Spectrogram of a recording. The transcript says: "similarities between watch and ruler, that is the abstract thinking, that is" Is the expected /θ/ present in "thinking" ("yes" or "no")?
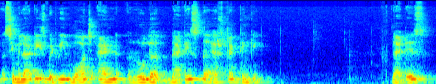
no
